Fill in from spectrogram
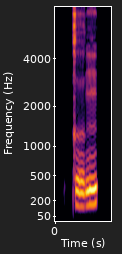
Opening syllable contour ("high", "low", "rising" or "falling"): rising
